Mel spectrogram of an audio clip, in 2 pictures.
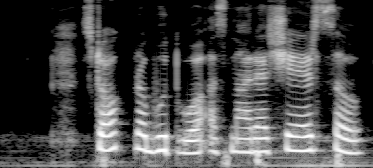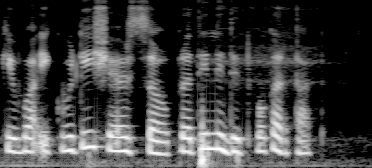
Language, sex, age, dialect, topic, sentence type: Marathi, female, 31-35, Northern Konkan, banking, statement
